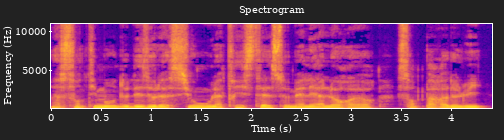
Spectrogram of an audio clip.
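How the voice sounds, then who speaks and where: Brief: male narrator, mellow and husky, measured literary reading. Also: medium pitch. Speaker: audiobook narrator.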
